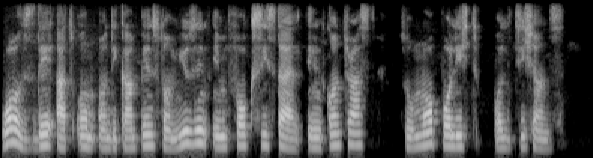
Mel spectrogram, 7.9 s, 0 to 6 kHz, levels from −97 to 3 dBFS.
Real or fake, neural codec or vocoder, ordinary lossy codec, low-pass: real; none; none; 5.4 kHz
